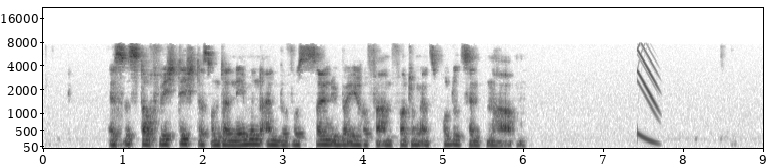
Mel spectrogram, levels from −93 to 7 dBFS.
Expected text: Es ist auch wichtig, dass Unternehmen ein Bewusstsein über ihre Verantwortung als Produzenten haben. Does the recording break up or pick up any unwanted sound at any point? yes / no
yes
